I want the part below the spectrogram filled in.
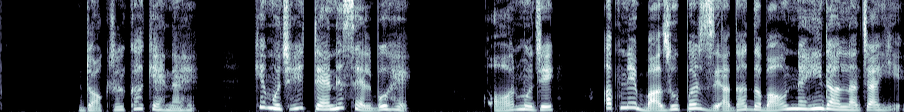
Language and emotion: Urdu, sad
